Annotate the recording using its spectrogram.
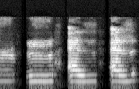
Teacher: तिकार का मतलब है वाइब्रेशन। तो यहां पर हर र अदा करते वक्त में इसके मखरज में हल्का सा वाइब्रेशन होता है। जैसे र ये है सिफ़त तिकरार।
